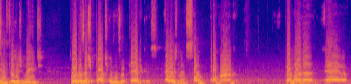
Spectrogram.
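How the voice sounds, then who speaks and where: A man's voice: sits high, a little hiss or hum, poor audio. A man teaching a live meditation workshop in a conversational way, often checking in with the audience and acting out short exchanges. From Brazil. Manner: conversational, often adds tag questions to the audience; acts out quoted dialogue in his own talk.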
